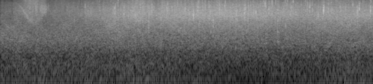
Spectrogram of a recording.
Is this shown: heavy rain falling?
yes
